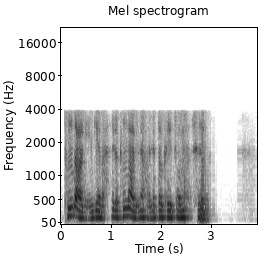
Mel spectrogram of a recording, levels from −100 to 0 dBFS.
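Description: A short speech clip, band-limited to nothing above about 3.9 kHz by its Speex coding, turns into a robotic sound from repeated short buffers at 2.78 s and stays that way to the end. Most of that stretch is a rigid metallic buzz at 100 Hz, likely from audio arriving too seldom so the last 10 ms chunk gets replayed to fill the gaps.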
